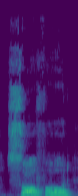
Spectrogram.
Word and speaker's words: Salford: It's spelled Salford, but it's pronounced Salford, Stockport, Thameside, Trafford, and Wigan.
